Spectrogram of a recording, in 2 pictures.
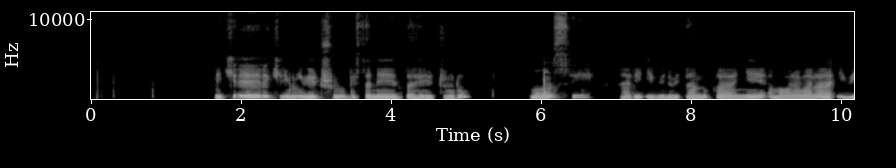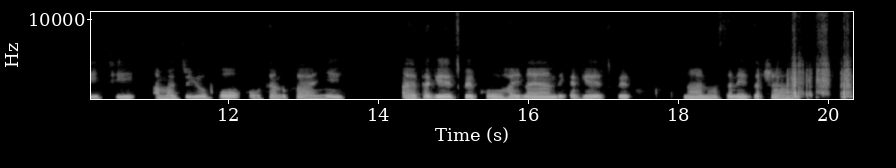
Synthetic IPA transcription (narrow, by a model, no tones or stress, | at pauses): nikʰiɾe̞ːɾe̞kʰiɾimŋiβit͡ʃuɡisane̞ːzaɦe̞ːd͡ʒuɾu | muːnsi | ha̰ɾiʔiβiːn̥huβitaːndukaɲe̞a̰maβaɾaβaɾaʔiβitʰi | a̰mazujuːbɡo̞ːko̞βutaːndukʰaɲe̞ | ajataɡe̞ɾet͡skwe̞kʰo̞ɦaɾinajaːndiʔaɡeɾet͡swe̞ko̥ | nahaːn̥huhasane̞ːzat͡ʃaːne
